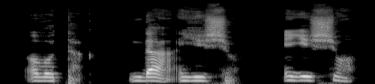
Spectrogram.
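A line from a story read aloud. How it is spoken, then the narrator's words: Hoarse wheezing. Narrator (Russian): хрипел он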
